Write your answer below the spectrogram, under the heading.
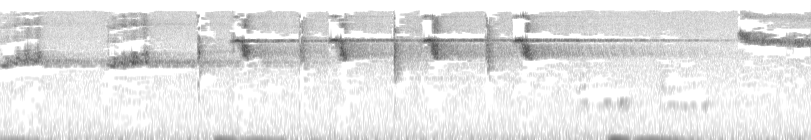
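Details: Thrush nightingale: steady high whistled tones broken by clicks, a few low soft notes, then a sudden high burst at the close; quiet hiss behind.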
